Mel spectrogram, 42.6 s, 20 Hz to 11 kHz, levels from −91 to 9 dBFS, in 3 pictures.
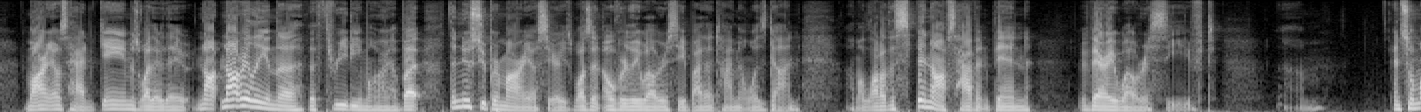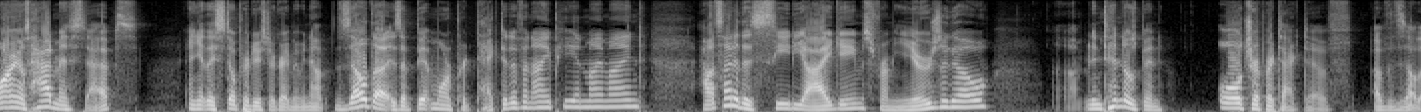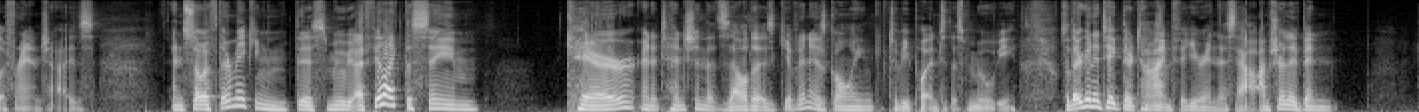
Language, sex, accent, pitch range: English, male, American, 95-130 Hz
